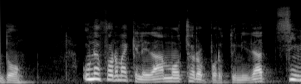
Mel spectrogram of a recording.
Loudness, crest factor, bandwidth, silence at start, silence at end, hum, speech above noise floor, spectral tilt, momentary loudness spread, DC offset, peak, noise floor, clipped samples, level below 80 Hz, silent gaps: -17 LUFS; 16 dB; 13 kHz; 0 s; 0 s; none; 35 dB; -7.5 dB/octave; 10 LU; under 0.1%; -2 dBFS; -51 dBFS; under 0.1%; -54 dBFS; none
